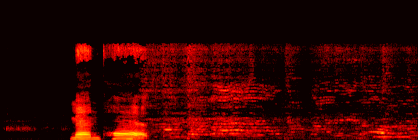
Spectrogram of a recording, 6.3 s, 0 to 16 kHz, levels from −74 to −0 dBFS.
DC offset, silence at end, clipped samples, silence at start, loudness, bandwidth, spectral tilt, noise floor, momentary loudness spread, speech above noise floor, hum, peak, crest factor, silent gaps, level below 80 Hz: under 0.1%; 0 s; under 0.1%; 1.05 s; -30 LUFS; 11.5 kHz; -3.5 dB/octave; -66 dBFS; 23 LU; 40 dB; none; -10 dBFS; 24 dB; none; -74 dBFS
